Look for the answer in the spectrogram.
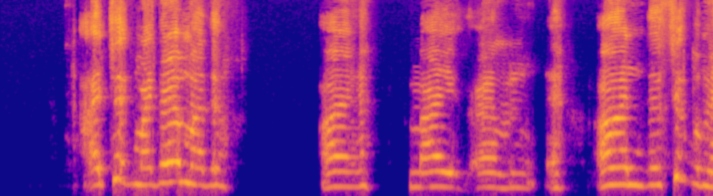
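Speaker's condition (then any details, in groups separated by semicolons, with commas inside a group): Cerebral palsy; uses wheelchair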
